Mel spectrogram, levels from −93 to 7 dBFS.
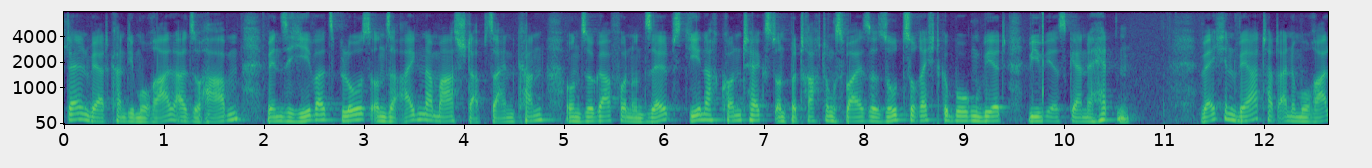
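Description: Gain pumping runs through the whole clip: the input gain is likely set far too high, so a fast limiter keeps clamping it, and the gain swings by roughly 15 dB under each loud syllable. At 9.78 s, an uninitialised buffer plays leftover memory as audio, a brief, loud crack lasting about 5 ms, which fits a 256-sample block.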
